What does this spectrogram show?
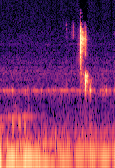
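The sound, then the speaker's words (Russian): A single crisp computer mouse click on a web banner to register for a seminar, fairly loud, over a faint steady electrical hum and low background rumble, with no talking. “Если кликнуть, что у нас тут получится.”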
